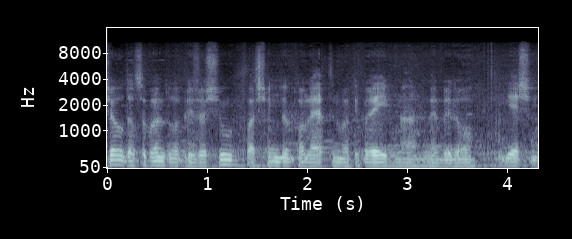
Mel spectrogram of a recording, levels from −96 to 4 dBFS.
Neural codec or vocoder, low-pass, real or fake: codec, 24 kHz, 0.9 kbps, WavTokenizer, medium music audio release; 10.8 kHz; fake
